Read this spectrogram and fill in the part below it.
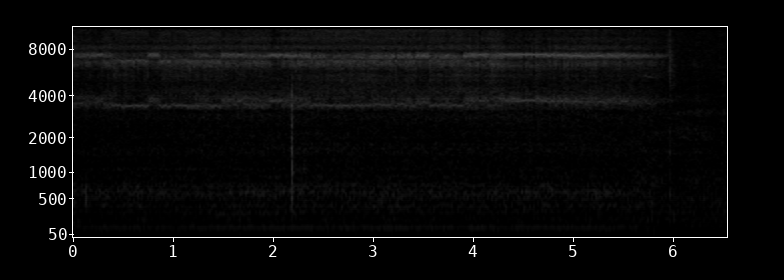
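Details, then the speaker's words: Lenovo T500 laptop with a failing display, sound near the hot inverter board and CCFL backlight: faint, steady high-pitched hiss and whine like steam from a radiator; cause suspected in the inverter/CCFL circuit, not confirmed. "I don't know if you can hear that sort of sounds like steam coming out of a radiator a little bit"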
